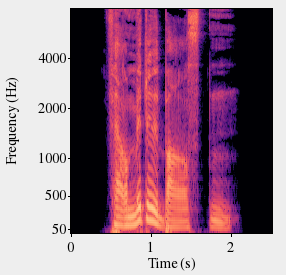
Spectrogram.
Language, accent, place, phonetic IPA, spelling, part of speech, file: German, Germany, Berlin, [fɛɐ̯ˈmɪtl̩baːɐ̯stn̩], vermittelbarsten, adjective, De-vermittelbarsten.ogg
- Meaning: 1. superlative degree of vermittelbar 2. inflection of vermittelbar: strong genitive masculine/neuter singular superlative degree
